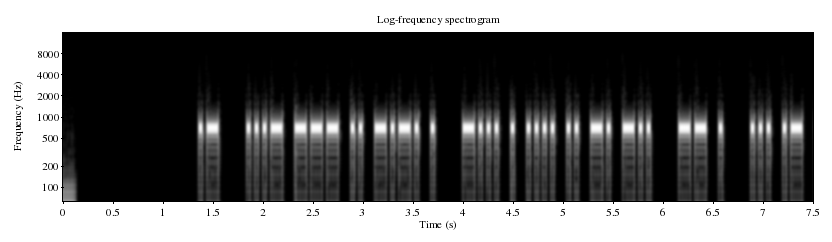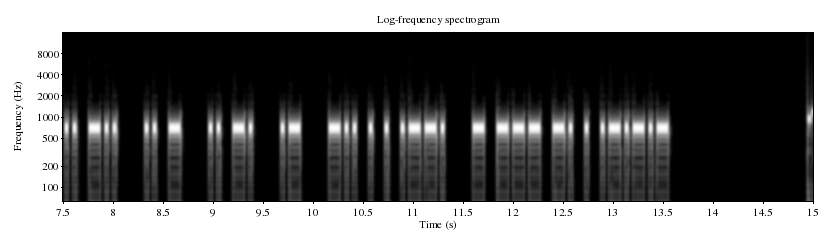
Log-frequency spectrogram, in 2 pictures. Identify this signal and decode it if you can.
Morse code, heard as a keyed tone, about 28 wpm, 700 Hz. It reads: A VOICE BEHIND ME SAID IT IN A DEEP TONE.
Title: Sentences from Top 1600 Words 30wpm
